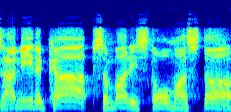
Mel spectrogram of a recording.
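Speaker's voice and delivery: acted drunk man, high scream at full volume. Retelling a man running around the beach, retelling a top-of-lungs scream. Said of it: "screaming at the top of his lungs".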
